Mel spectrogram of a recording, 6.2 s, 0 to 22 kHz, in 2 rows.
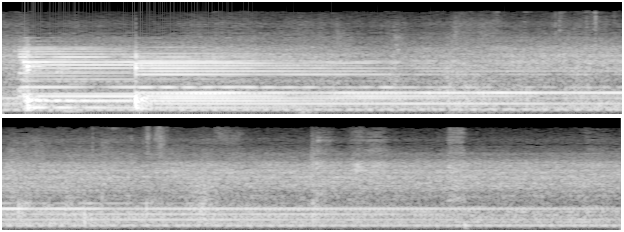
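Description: Electric guitar strings through an Alamo Fury tube bass amp with a 15-inch speaker: the strings are sounded twice, about half a second apart, then left to ring and slowly fade. A steady low hum runs underneath.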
